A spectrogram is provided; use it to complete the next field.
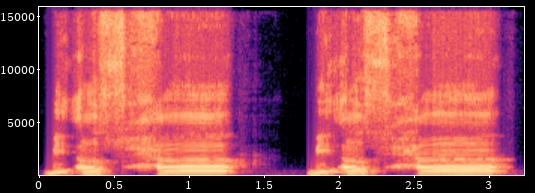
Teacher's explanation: باص، باص، صاد پر سکون ہے تو اسے آپ نے تفخیم کے ساتھ یعنی موٹا کر کے پڑھنا ہے۔ ہا پر فتحہ ہے، ہا کو حلق سے صاف آواز کے ساتھ پڑھیں گے۔ باصحا، باصحا، با پر کسرہ ہے اور آگے یہ لام کے ساتھ مل جائے گی۔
